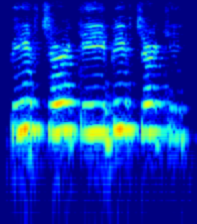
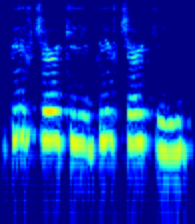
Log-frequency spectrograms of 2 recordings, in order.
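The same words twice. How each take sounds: First: It is said louder. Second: It is said quietly and shyly.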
